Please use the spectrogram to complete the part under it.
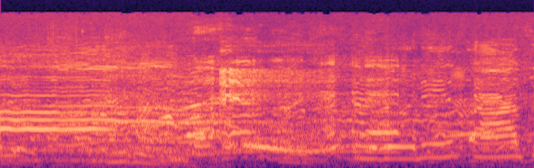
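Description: A man sobs loudly.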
